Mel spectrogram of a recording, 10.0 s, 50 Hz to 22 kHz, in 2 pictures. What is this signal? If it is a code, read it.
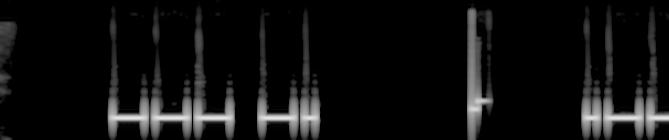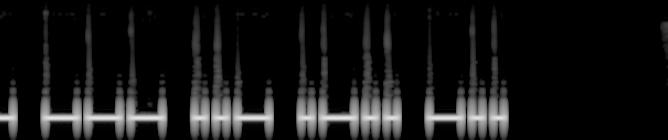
Morse code, heard as a keyed tone, about 15 wpm, 700 Hz. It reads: ON WOULD
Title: Sets of 2 Words - New Word Drill - 15wpm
